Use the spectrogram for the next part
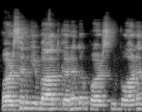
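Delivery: ordinary talk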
